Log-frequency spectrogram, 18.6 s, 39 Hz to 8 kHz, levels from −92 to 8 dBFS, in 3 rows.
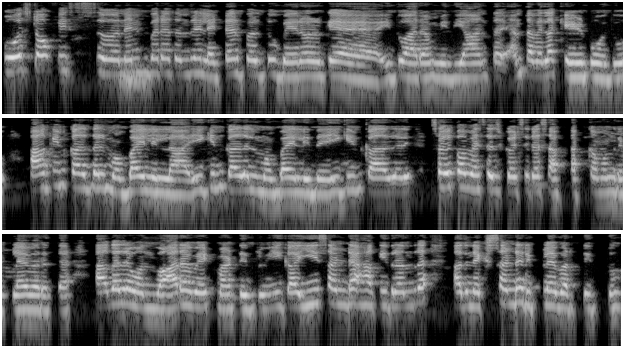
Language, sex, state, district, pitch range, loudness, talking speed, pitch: Kannada, female, Karnataka, Bellary, 230-285 Hz, -16 LUFS, 140 wpm, 250 Hz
